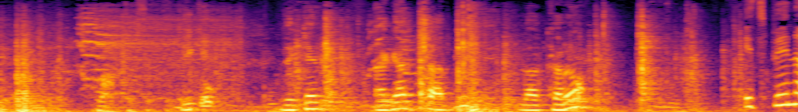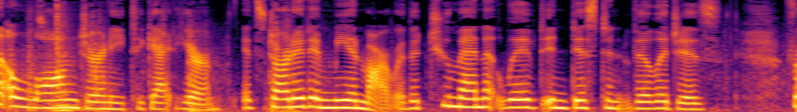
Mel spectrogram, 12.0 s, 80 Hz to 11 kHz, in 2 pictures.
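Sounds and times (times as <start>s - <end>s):
apartment front door being unlocked and handled: 0.0s - 8.6s
speech: 1.4s - 4.6s, 5.6s - 11.9s.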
